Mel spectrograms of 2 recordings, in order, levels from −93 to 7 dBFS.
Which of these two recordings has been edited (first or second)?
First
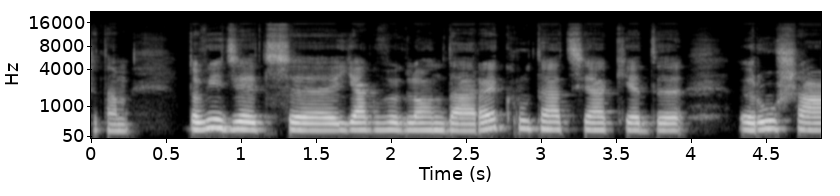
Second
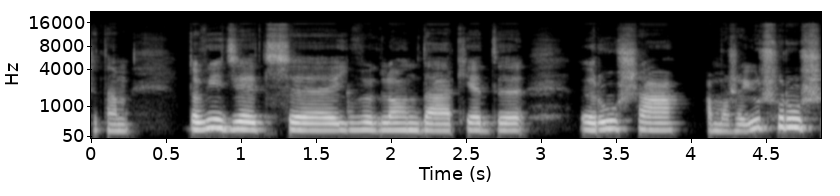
second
